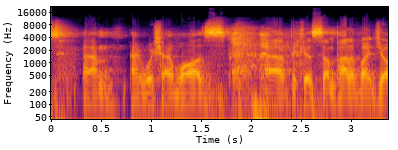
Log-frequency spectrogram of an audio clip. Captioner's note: audience laughs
